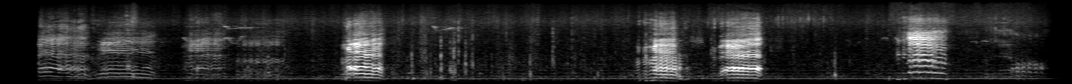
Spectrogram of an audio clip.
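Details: Sheep producing a long run of bleats, soft and loud quavering baa calls at irregular intervals over fourteen seconds, the loudest bursts near five, nine, ten and twelve seconds, above a steady low hum.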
